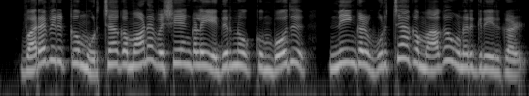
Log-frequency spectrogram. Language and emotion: Tamil, happy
